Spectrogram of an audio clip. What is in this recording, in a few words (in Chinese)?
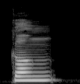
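"geng", Mandarin Chinese, male; Mandarin pronunciation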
